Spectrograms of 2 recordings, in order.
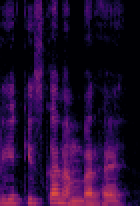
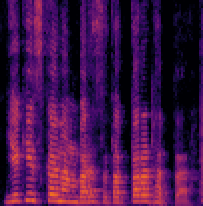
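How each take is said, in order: First: Said in the usual way. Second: Loud, higher-pitched insistent question; loud demand. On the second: Real, not acted. Asking the chat whose number this is, loud demand. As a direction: raise your voice to demand an answer.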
